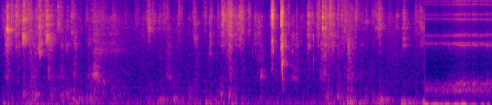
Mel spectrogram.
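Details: Cora, a Shih Tzu, having fun playing with her favourite toy; quick bursts of snuffling, snorting and scuffling sounds through most of the stretch, ending with a steady high tonal hum from the toy.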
